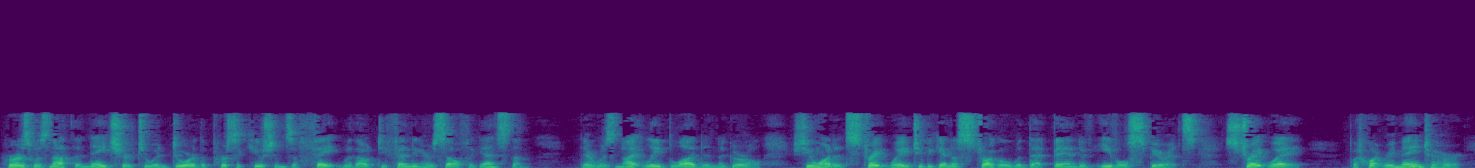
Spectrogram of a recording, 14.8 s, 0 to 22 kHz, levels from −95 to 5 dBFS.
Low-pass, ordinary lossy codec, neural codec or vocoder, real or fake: 7.2 kHz; MP3, 32 kbps; none; real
